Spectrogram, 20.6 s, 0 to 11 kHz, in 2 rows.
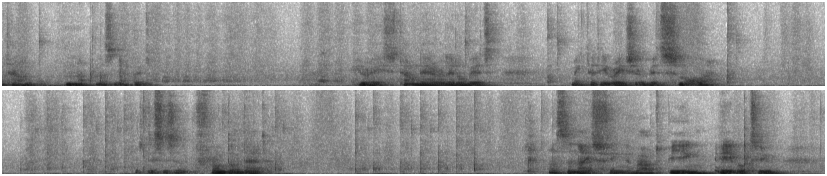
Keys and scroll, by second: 1.1 ctrl+z.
